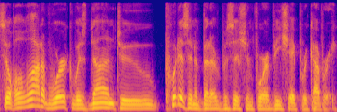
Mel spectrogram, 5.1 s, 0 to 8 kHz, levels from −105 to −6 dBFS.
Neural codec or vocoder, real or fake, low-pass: none; real; 7.2 kHz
